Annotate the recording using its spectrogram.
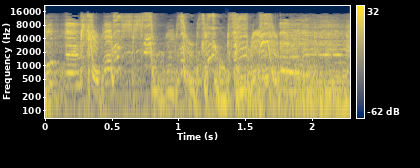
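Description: DJ scratching: quick back-and-forth pitch sweeps cut over a playing music track.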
